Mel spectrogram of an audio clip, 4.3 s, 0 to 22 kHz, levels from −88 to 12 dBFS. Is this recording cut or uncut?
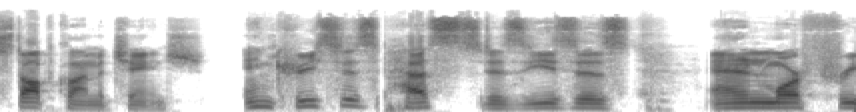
cut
